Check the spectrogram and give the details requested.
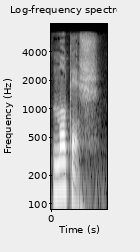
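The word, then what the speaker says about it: mokesh (מוקש): And that word in Hebrew, translated snare, is mokesh.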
